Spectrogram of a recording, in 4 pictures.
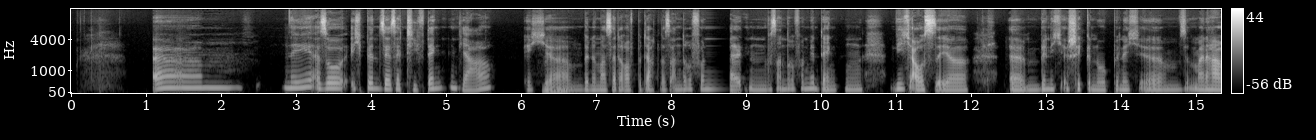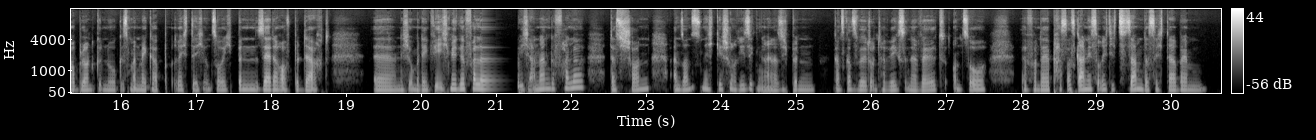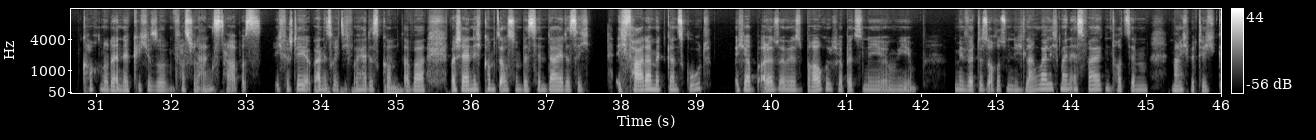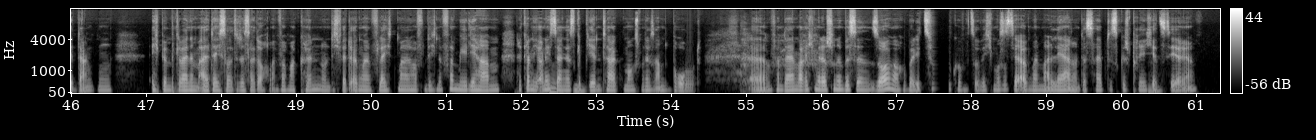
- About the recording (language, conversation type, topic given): German, advice, Wie kann ich mehr Selbstvertrauen beim Kochen entwickeln?
- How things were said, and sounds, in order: static; distorted speech; unintelligible speech; other background noise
